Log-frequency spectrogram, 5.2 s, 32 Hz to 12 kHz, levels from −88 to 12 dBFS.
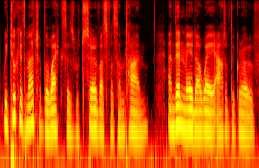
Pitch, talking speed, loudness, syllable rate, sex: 120 Hz, 265 wpm, -18 LUFS, 5.4 syllables/s, male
